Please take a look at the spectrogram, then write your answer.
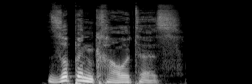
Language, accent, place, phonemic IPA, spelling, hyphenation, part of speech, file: German, Germany, Berlin, /ˈzʊpn̩ˌkʀaʊ̯təs/, Suppenkrautes, Sup‧pen‧krau‧tes, noun, De-Suppenkrautes.ogg
- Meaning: genitive singular of Suppenkraut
